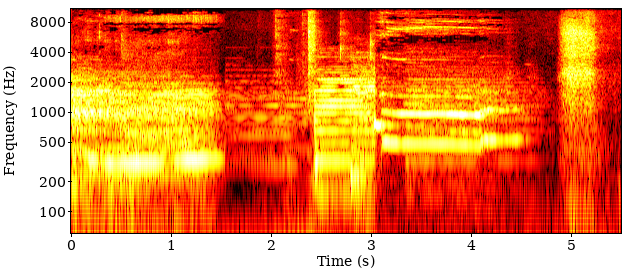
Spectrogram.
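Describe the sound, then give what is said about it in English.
Buddy Mercury, a Beagle Basset Hound mix, howls in long, wavering, rising and falling tones, loud, while standing on his hind legs at a piano and tapping a few notes on the keys with his front paws, then gives a short final howl. “Stands on his hind legs next to a piano, taps the keys with his two front paws, and tilts his head back and”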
